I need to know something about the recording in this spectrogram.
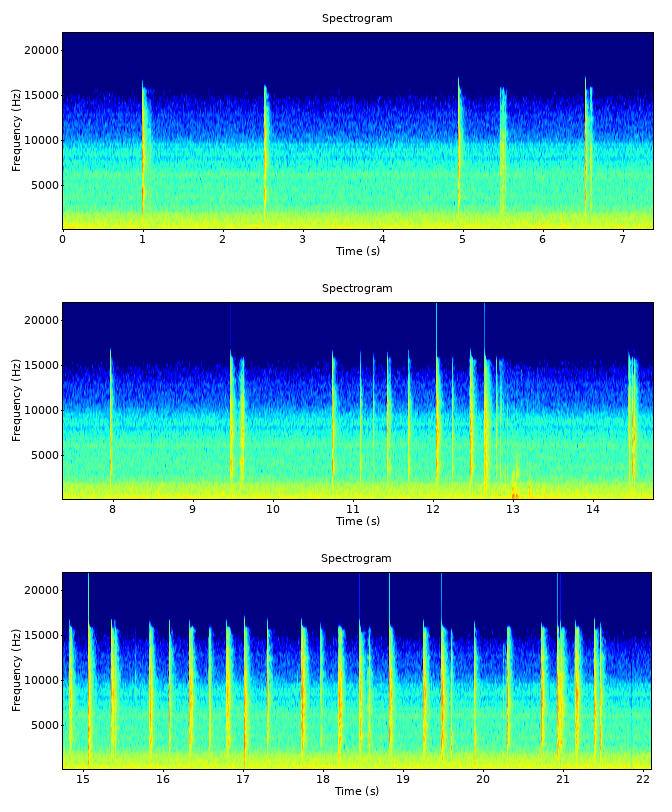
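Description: Metal alligator clips on a DC boost converter's output tapped together again and again, shorting the output to test its short-circuit protection. They make sharp clicks, only a few at first and then several a second over the last third. A steady hum runs underneath.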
